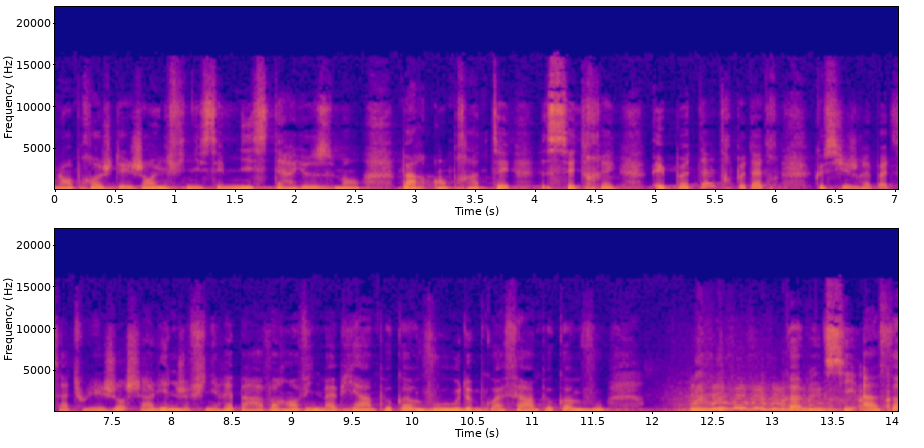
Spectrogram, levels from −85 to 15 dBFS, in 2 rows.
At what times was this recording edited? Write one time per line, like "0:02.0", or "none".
0:04.9
0:11.9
